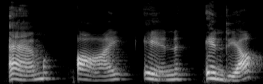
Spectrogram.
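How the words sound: Each word is broken off with stops between them. The speaker calls it wrong. "break up the airflow every time you speak, like this"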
